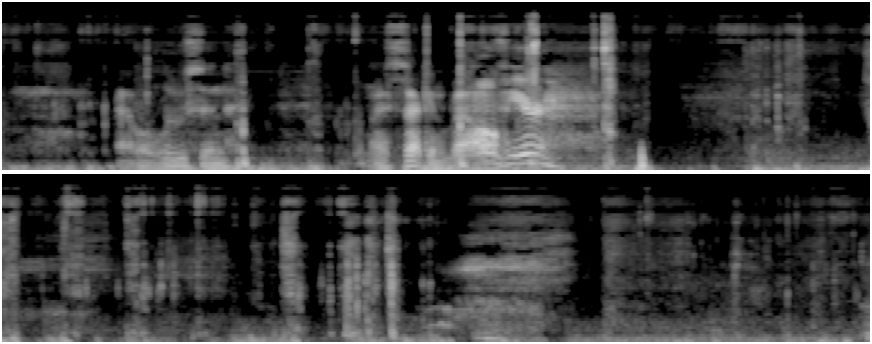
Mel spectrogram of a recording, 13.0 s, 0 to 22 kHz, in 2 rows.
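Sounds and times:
plastic parts clicking and scraping: 5.5 - 9.8.

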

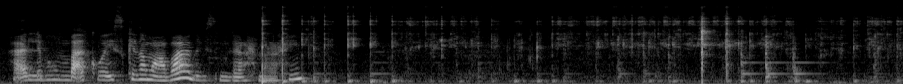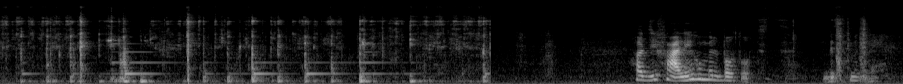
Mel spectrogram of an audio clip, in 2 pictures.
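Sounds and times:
fork beating batter in glass bowl: 2.6 - 14.0.

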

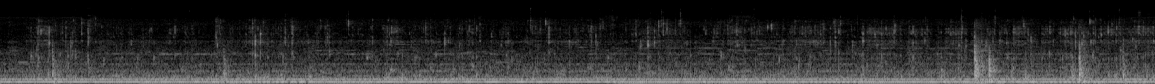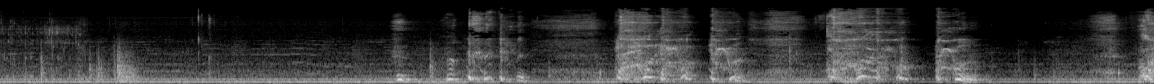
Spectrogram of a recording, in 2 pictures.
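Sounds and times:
water bubbling in glass pipe: 0.0 - 12.9
low hum: 0.0 - 17.8.

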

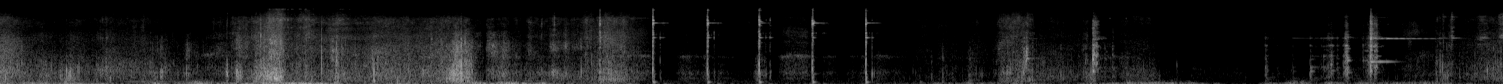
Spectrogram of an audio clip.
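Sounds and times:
hammer striking metal stake: 6.5 - 8.8.

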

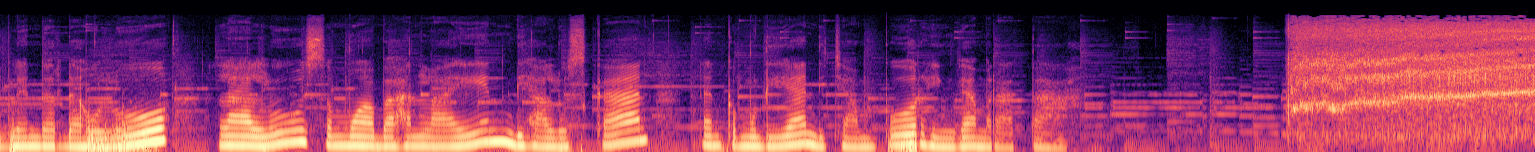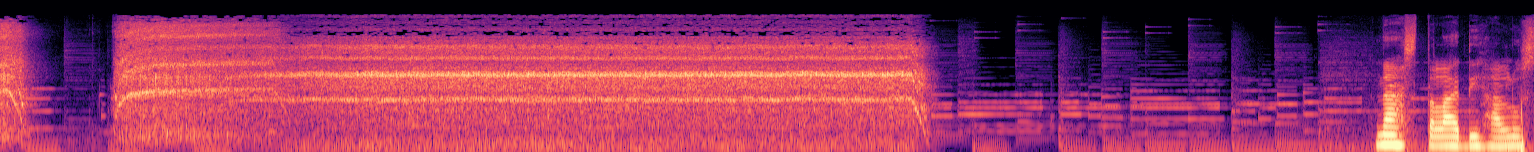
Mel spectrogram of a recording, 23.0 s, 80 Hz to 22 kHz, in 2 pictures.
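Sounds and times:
light background music: 0.0 - 23.0
food chopper motor whining: 9.6 - 18.6.

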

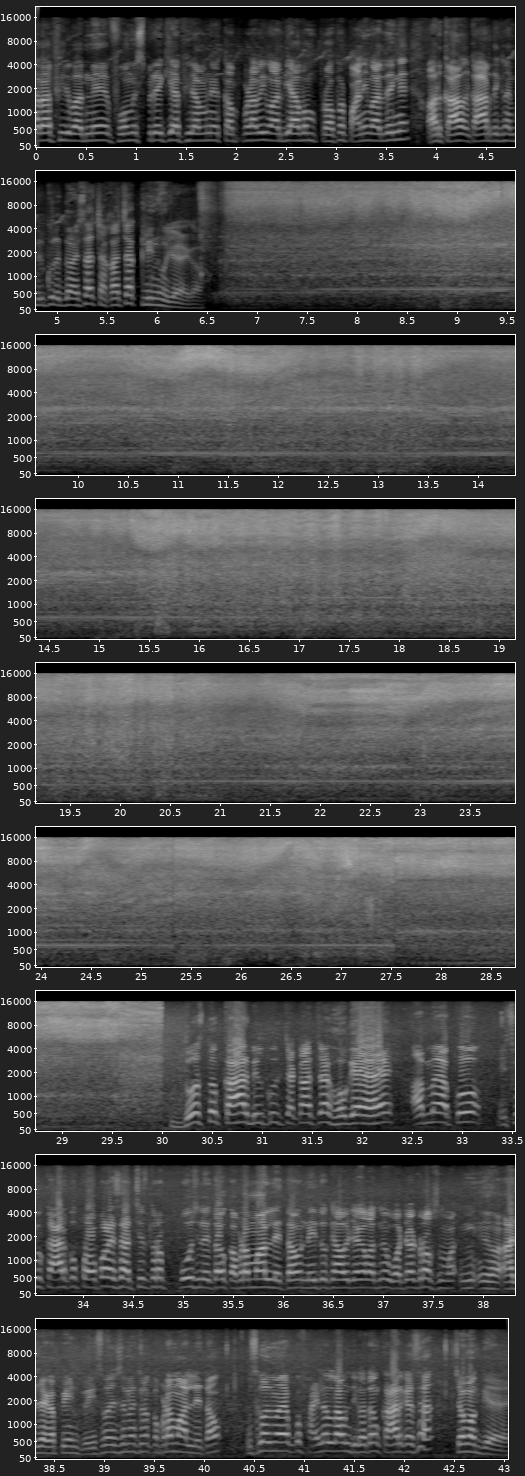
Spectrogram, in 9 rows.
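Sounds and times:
pressure washer motor whine: 6.4 - 30.1
water jet hissing on car: 6.5 - 30.2.

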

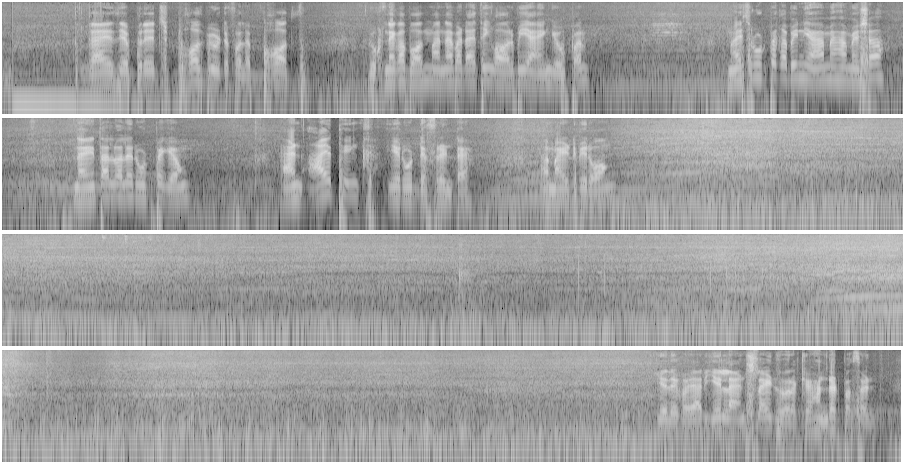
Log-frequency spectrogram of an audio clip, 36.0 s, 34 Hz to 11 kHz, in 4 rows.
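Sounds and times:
wind noise on microphone: 0.0 - 4.9, 13.7 - 36.0
motorcycle engine revving: 0.0 - 11.9, 13.0 - 34.9.

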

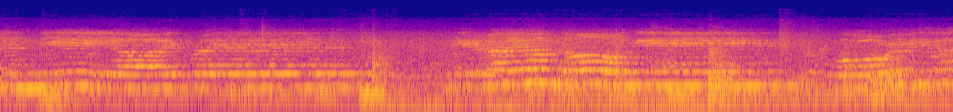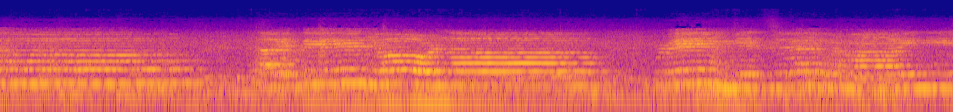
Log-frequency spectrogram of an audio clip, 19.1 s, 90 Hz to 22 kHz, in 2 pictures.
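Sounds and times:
girls singing together: 0.0 - 19.0.

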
